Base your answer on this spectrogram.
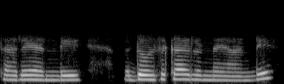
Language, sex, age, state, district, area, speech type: Telugu, female, 18-30, Telangana, Medak, rural, conversation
